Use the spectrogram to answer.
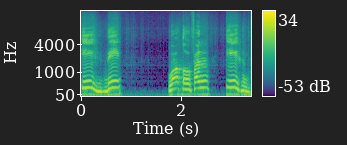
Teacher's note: दी ज़ेर है, तो पूरी बारीक पढ़नी है, हल्की सी भी इसको पुर की तरफ, मोटाई की तरफ या मजहूल की तरफ नहीं लेके जाना। इह दी वक़फ़न इहद اہد دال حروف قلقلہ میں سے یہاں پر قلقلہ کرنا ہے.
